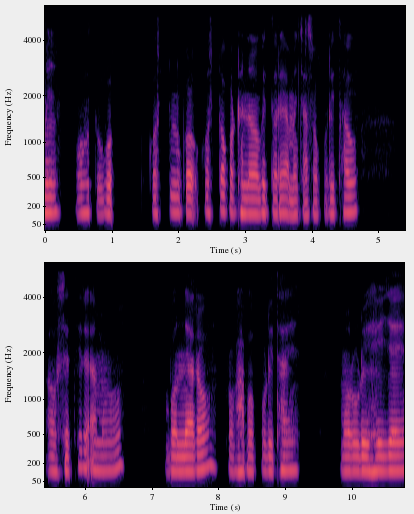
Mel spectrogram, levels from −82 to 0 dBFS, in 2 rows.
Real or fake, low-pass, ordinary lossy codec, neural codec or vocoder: real; 5.4 kHz; none; none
